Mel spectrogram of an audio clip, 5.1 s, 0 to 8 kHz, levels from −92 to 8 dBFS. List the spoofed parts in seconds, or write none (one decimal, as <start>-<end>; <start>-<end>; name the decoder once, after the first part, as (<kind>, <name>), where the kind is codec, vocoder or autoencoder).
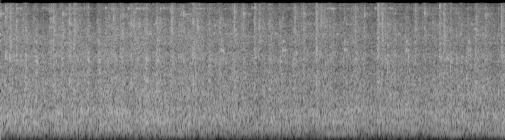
none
